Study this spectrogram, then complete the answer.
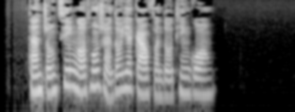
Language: Cantonese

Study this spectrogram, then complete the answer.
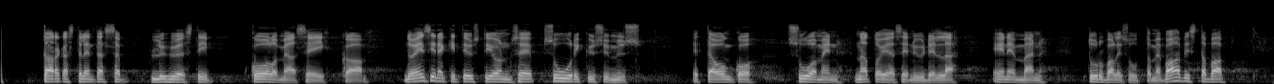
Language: Finnish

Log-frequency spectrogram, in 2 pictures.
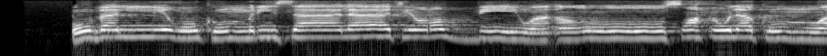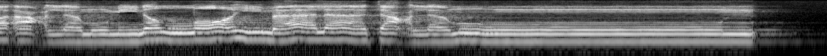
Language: Arabic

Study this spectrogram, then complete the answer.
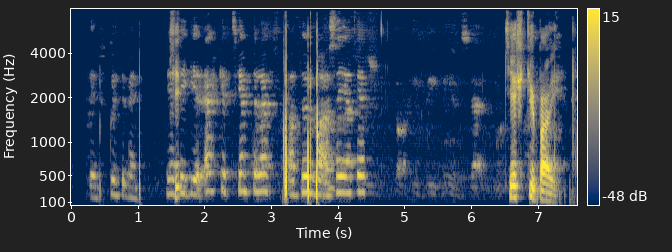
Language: Icelandic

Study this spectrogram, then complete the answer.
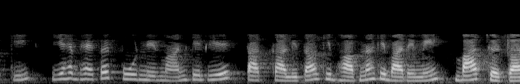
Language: Hindi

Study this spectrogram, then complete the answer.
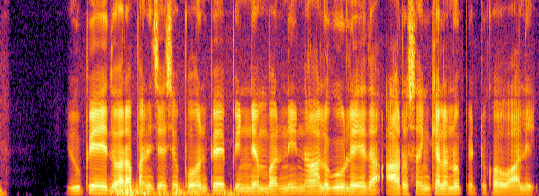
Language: Telugu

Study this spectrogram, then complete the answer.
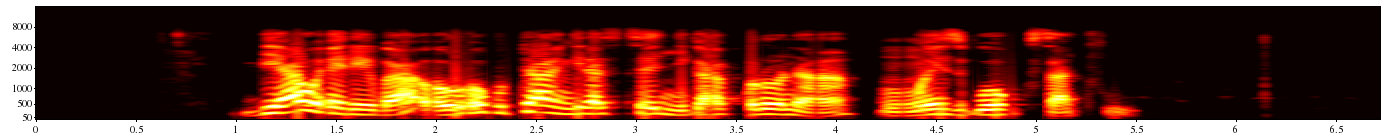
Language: Ganda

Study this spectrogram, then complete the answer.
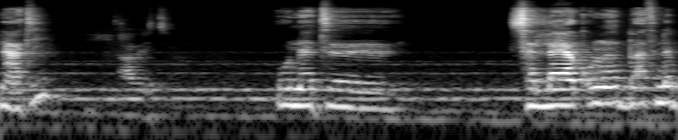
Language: Arabic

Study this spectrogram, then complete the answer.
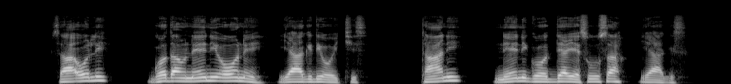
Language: Gofa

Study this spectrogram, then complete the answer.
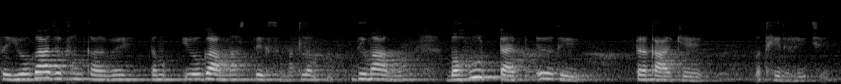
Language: Maithili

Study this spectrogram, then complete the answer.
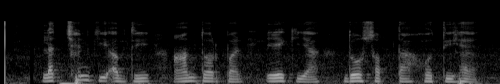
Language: Hindi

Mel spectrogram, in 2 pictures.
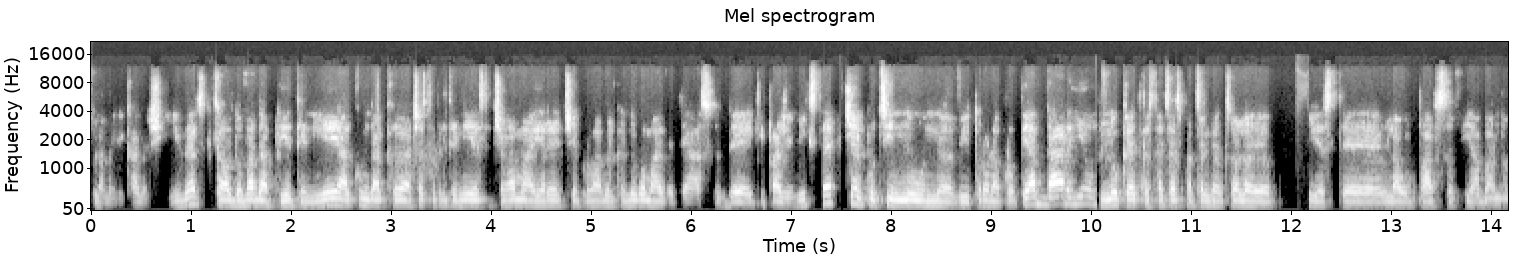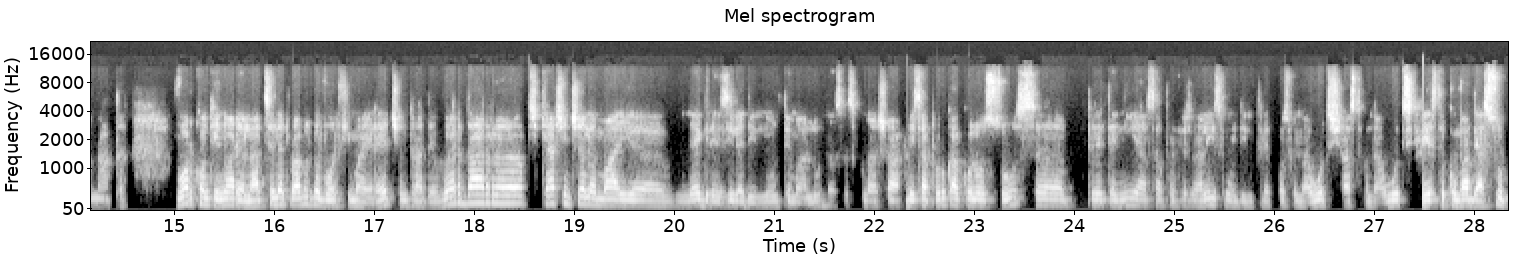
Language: Romanian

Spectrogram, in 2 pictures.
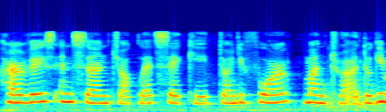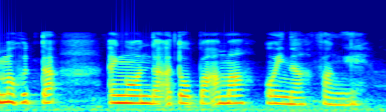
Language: Manipuri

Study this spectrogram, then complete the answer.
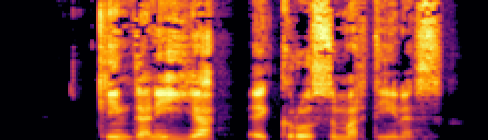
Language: Italian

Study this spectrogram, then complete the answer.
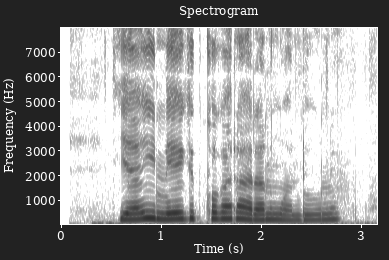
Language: Kalenjin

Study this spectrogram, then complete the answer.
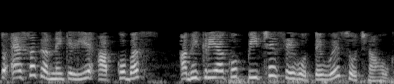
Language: Hindi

